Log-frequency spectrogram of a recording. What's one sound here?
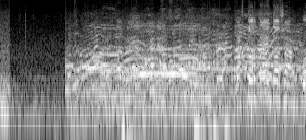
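A crowd of people shout and cheer loudly close by.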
